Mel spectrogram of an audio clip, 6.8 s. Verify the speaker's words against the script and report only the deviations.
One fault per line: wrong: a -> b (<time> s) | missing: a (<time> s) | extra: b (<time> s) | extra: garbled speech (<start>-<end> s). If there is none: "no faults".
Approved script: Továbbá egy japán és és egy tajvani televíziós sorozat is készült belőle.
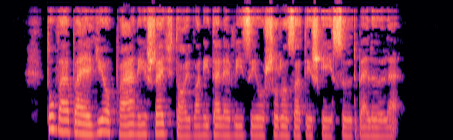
missing: és (2.3 s)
